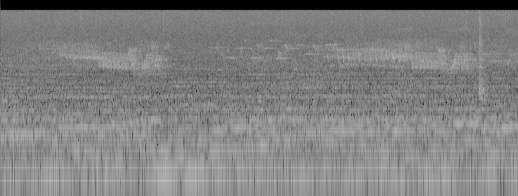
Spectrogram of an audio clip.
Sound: birds chirping

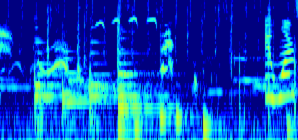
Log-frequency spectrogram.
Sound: squeaky chittering

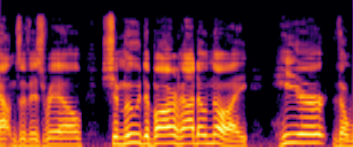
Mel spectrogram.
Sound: speaking in Hebrew

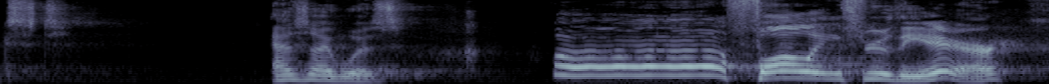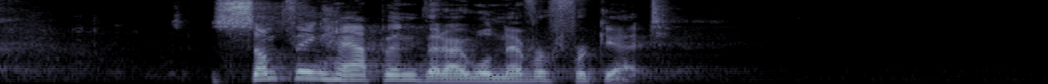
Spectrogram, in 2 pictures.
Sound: ahhhhhhh

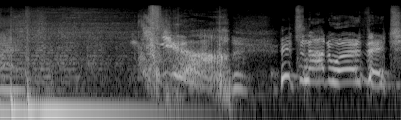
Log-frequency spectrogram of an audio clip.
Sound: groaning

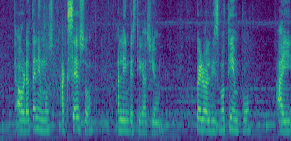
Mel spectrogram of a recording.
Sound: speaking in foreign language

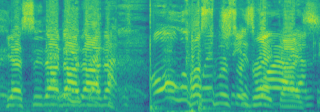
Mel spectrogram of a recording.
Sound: laughter

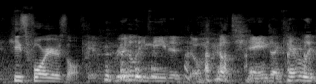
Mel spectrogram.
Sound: laughs

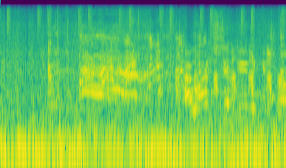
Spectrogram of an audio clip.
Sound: all laughing

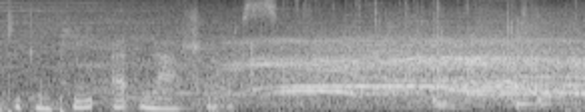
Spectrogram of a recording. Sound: crowd cheering

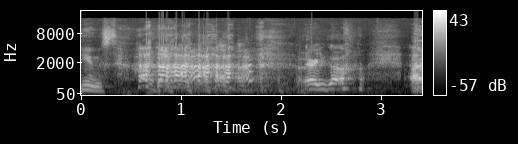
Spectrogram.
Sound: laughter

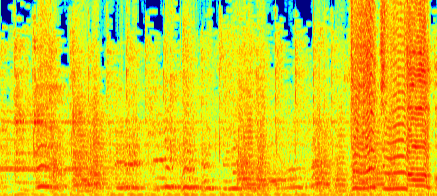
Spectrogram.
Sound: crying

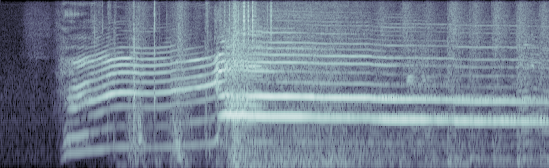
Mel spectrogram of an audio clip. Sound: grunts

